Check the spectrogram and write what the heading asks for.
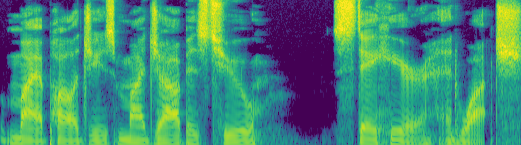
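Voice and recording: A man puts on a character voice pitched very deep and low. He speaks at a very slow pace.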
